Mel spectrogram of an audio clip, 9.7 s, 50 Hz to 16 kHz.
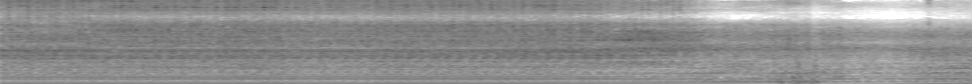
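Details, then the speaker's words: Bobcat 853 diesel after fixing fuel starvation with a 12 V electric fuel pump kit and the tank check valve gone, started without priming after sitting overnight: steady even idle with smooth rhythmic chug, no stumbling; runs perfect. "want to uh go Full Throttle on it since I just started it but you know it's got good power run perfect"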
